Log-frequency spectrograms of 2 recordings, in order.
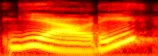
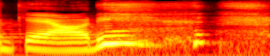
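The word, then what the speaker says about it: Gaudí: yarn, and I have recently learned how to pronounce things better. So this color is Gaudi, or Gaudi.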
